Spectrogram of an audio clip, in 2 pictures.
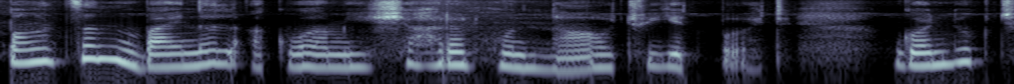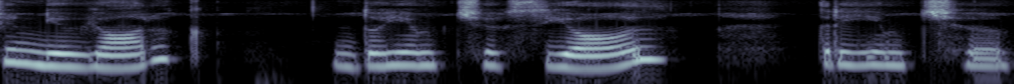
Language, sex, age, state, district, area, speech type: Kashmiri, female, 18-30, Jammu and Kashmir, Bandipora, rural, spontaneous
